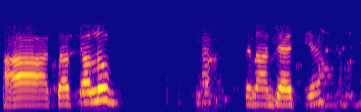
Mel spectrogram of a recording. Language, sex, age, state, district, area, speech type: Maithili, female, 45-60, Bihar, Araria, rural, conversation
